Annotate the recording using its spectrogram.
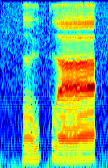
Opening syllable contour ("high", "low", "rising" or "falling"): rising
